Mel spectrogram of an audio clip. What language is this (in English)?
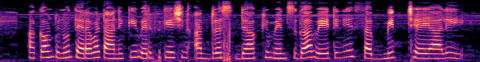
Telugu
